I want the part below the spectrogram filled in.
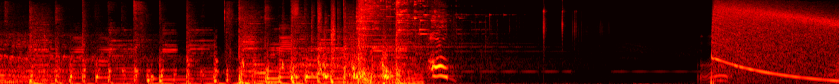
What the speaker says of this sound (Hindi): भैया, कॉफी का कप टूट गया।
